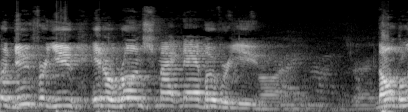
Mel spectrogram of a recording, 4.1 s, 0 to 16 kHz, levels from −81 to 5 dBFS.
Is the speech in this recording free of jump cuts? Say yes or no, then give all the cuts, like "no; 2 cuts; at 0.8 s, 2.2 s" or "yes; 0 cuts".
yes; 0 cuts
